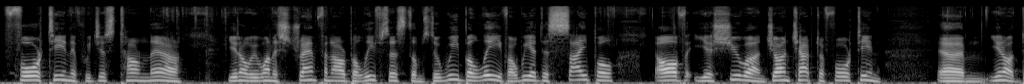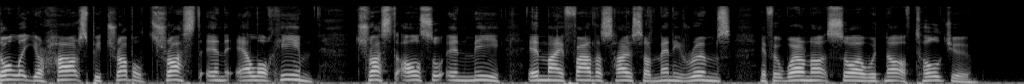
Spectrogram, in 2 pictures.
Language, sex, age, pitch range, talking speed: English, male, 40-59, 145-195 Hz, 180 wpm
